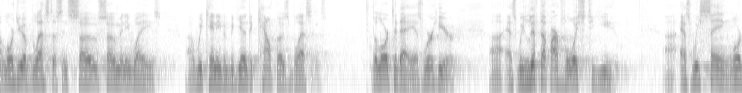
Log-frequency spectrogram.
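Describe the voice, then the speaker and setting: A man leading a church service as pastor, speaking at a pulpit microphone, with halting speech full of repeats and fillers. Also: mid-range voice, a little mellow. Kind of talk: welcome and opening prayer. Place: church sanctuary. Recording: long church-hall reverb.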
